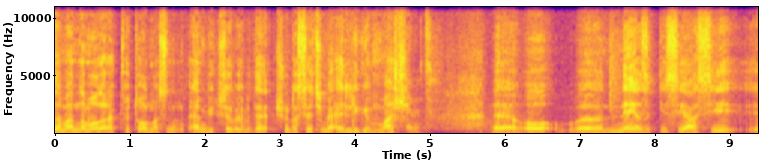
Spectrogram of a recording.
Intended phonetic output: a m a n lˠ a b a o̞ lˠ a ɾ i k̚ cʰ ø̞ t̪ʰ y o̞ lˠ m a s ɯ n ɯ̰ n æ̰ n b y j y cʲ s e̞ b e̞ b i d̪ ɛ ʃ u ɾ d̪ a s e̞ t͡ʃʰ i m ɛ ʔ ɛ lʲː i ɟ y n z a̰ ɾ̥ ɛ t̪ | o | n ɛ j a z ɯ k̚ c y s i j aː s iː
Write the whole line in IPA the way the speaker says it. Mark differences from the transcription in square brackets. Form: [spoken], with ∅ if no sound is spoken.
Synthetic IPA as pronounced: a m a n lˠ a [m] a o̞ lˠ a ɾ [a] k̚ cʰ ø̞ t̪ʰ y o̞ lˠ m a s ɯ n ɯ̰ n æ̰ n b y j y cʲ s e̞ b e̞ b i d̪ ɛ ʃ u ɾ d̪ a s e̞ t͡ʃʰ i m ɛ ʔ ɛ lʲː i ɟ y n [v] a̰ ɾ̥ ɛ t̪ | o | n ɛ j a z ɯ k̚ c [i] s i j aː s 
